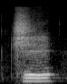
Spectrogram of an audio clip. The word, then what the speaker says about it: 隻: 枝 is the first tone.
